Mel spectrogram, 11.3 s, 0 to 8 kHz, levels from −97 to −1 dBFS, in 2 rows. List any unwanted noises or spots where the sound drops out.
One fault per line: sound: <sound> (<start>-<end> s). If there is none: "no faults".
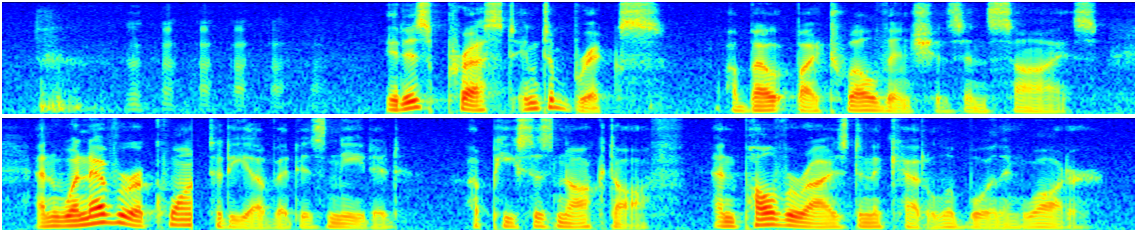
sound: laugh (0.2-1.7 s)
sound: dropout (6.6-6.7 s)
